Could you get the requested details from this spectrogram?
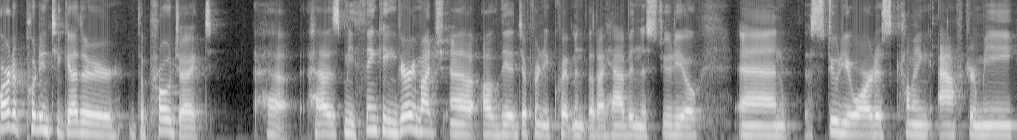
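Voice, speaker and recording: Speaking with a Canadian accent and a plain, everyday voice, a woman talks at a moderate pace at fairly low pitch with ordinary pitch variation, on a very clean recording with a silent background. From Canada. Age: 60s. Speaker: potter. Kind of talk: tutorial. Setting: pottery studio. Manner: casual, conversational with fillers.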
